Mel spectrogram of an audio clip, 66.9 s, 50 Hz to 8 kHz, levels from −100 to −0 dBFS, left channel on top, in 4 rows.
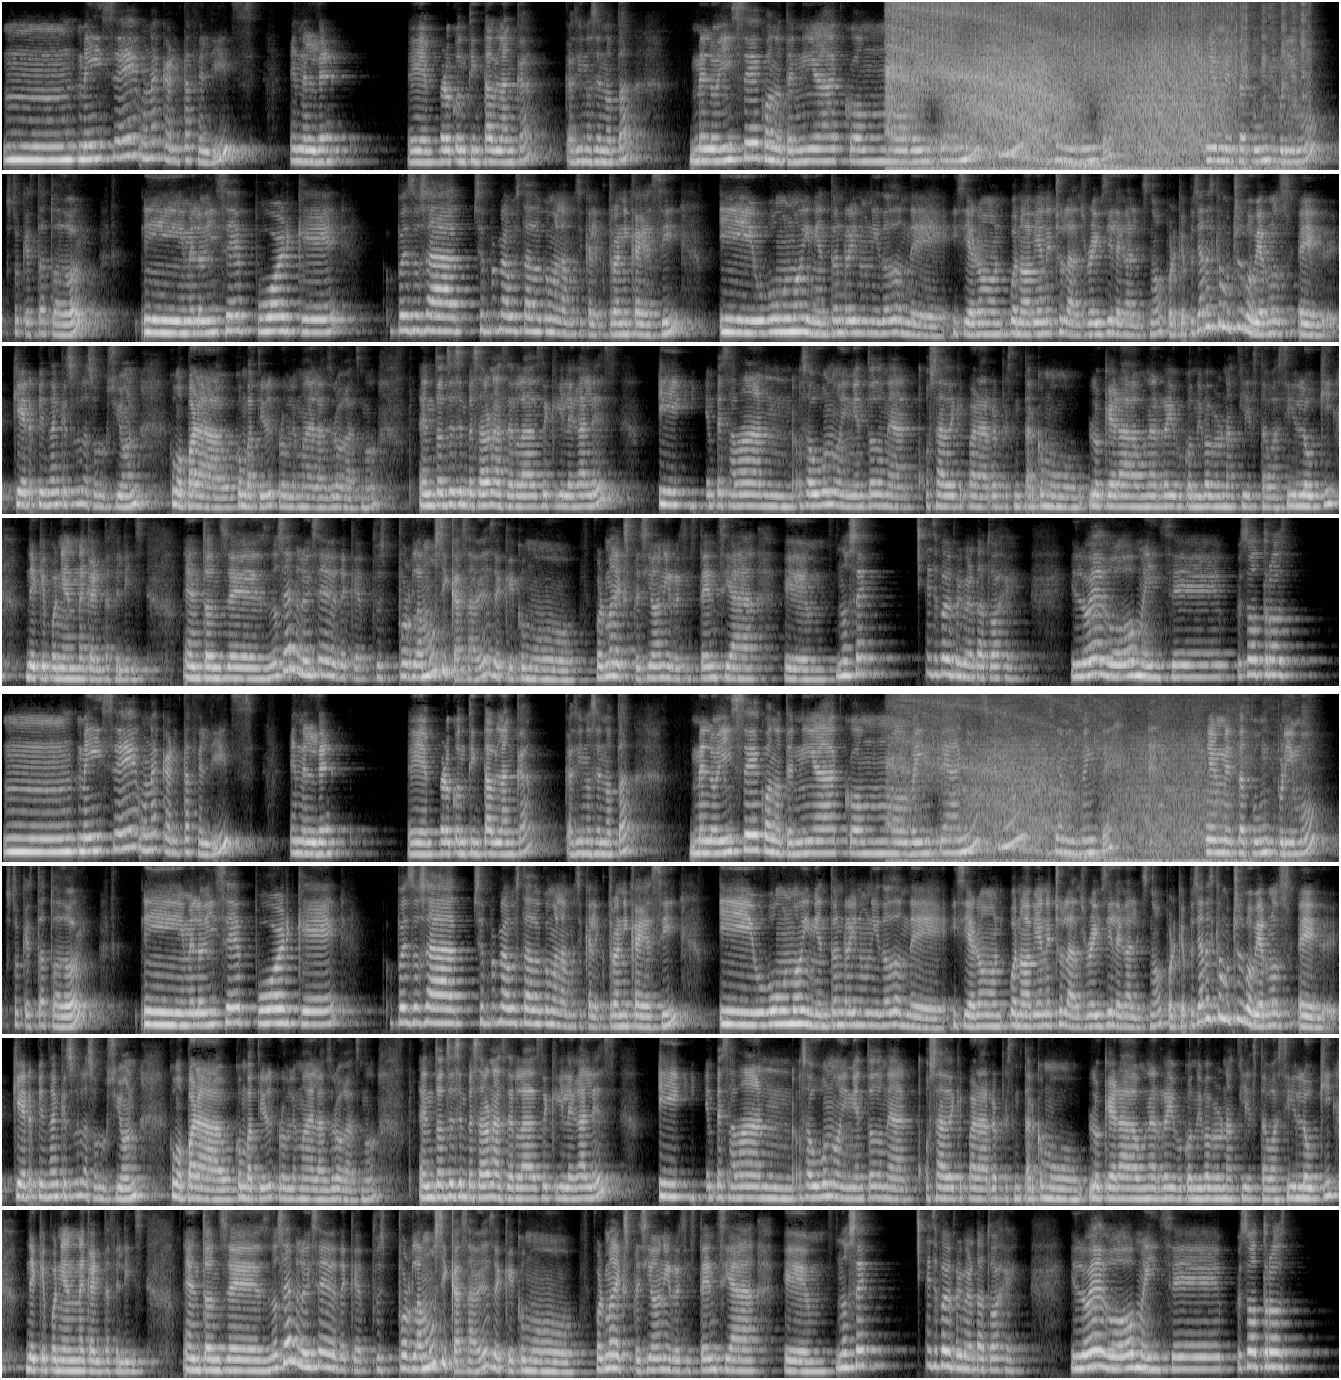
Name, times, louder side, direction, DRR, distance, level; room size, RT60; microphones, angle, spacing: voice 1, 0.0-2.9 3.6-4.2 5.1-6.6 7.0-7.9 8.6-12.8 13.2-14.0 14.3-14.5 15.0-16.4 16.8-17.8 18.4-20.9 21.7-25.2 25.7-38.4 38.6-41.0 41.6-42.0 42.2-57.3 57.6-61.0 61.7-62.8 63.5-66.2, right 1 dB, 25° right, 8 dB, 0.4 m, -25 dB
sound 1, 11.0-16.4, left 7 dB, 45° left, 0.3 m, -31 dB
5.2 x 3.6 x 5.3 m, 0.88 s
head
